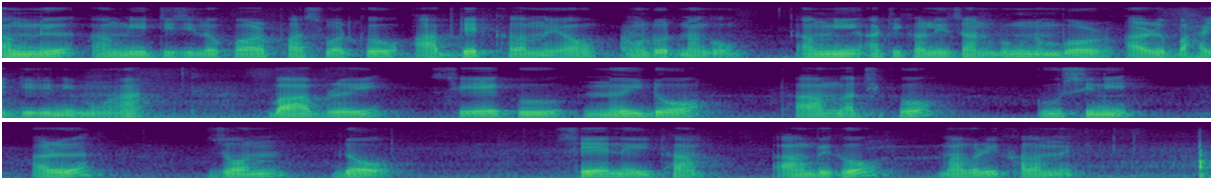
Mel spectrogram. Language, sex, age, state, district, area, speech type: Bodo, male, 18-30, Assam, Kokrajhar, rural, read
